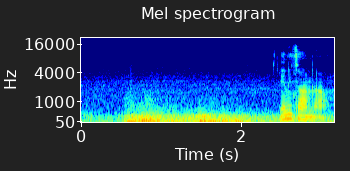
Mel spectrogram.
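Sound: thunder rumbling outside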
